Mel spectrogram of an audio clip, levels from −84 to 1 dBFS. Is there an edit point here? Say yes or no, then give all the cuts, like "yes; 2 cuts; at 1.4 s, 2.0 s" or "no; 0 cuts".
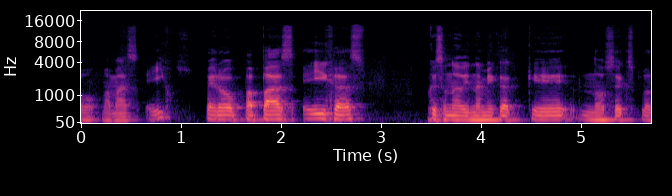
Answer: yes; 2 cuts; at 1.2 s, 3.5 s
